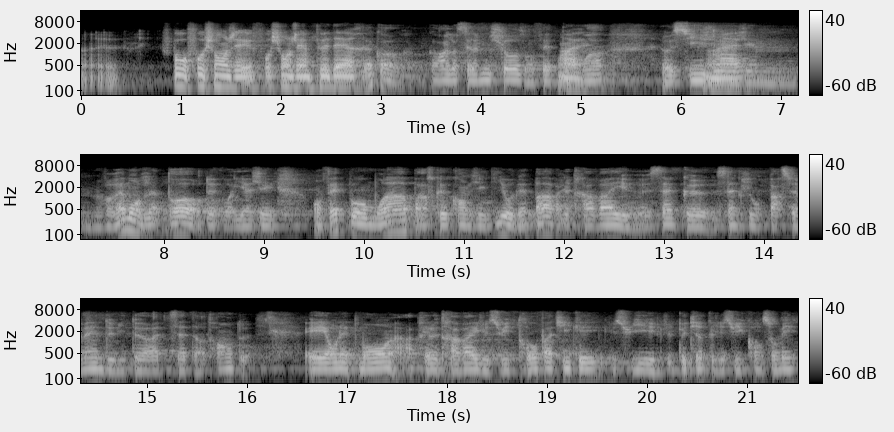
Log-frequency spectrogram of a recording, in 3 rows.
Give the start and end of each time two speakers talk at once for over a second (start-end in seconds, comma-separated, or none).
none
